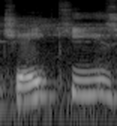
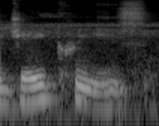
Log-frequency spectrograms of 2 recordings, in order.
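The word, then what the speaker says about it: Jaques: you like it and it looks like Jacques but he says that they pronounced it jakey's or Jake Ruiz back then so I'll just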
